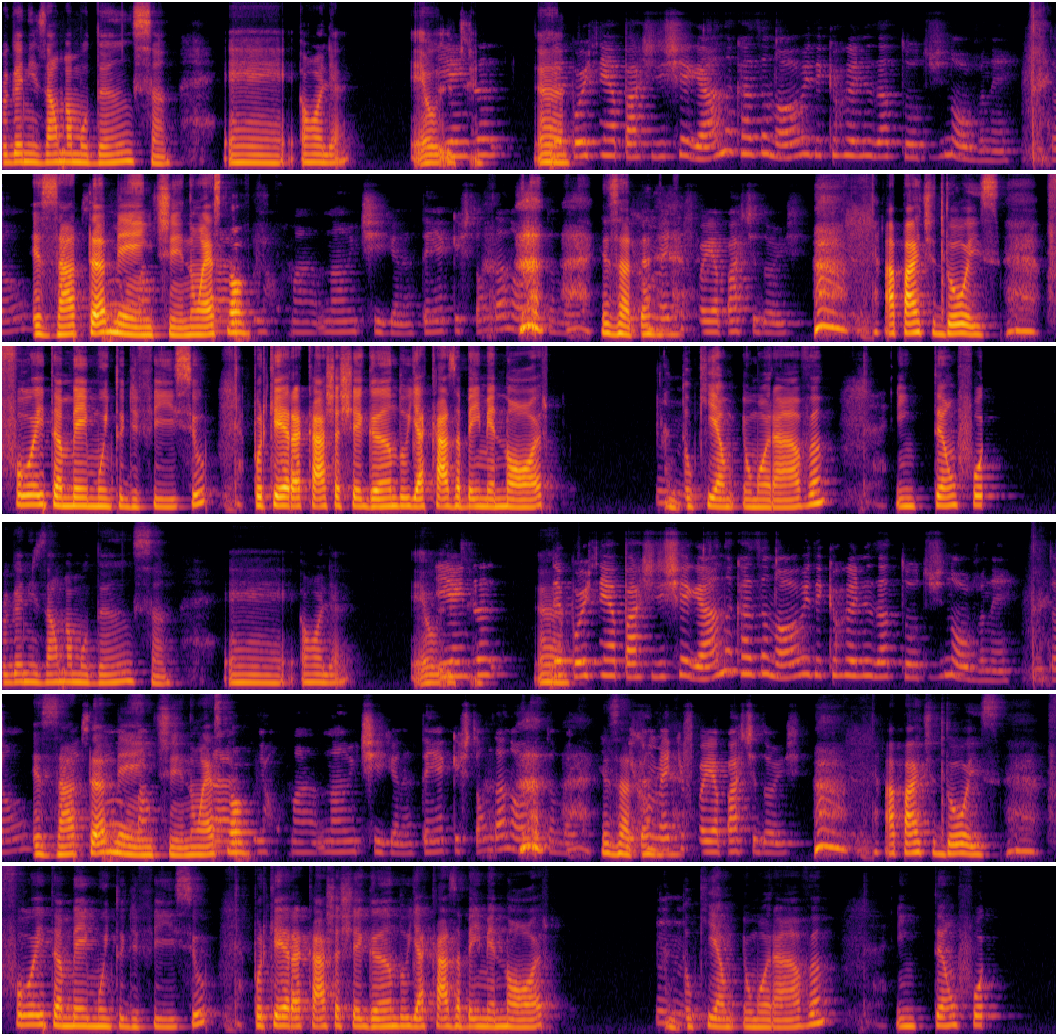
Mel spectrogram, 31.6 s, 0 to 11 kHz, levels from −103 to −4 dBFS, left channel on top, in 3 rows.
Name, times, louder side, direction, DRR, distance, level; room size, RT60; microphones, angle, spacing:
voice 1, 0.0-1.7 2.3-3.5 4.1-4.5 5.3-5.7 10.3-10.5 10.8-13.0 15.7-17.3 18.7-26.5 27.7-29.3 30.0-30.9, left 5 dB, 90° left, 20 dB, 0.5 m, -28 dB
voice 2, 4.3-5.0 5.4-12.0 12.5-16.3 16.8-18.5 24.0-24.1 27.6-28.2, right 3 dB, 35° right, 9 dB, 1.3 m, -41 dB
21.0 x 11.0 x 3.1 m, 0.40 s
head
